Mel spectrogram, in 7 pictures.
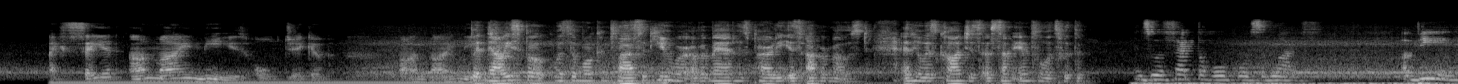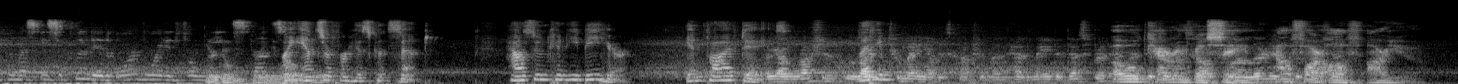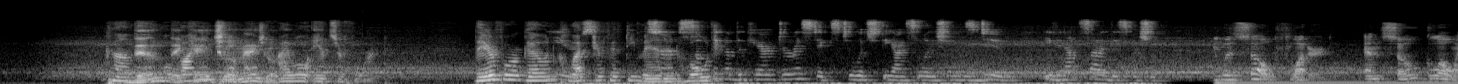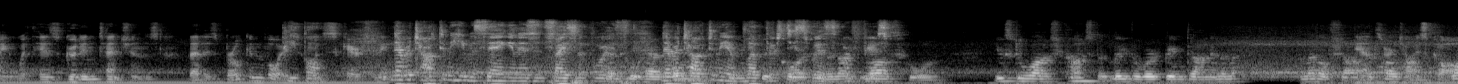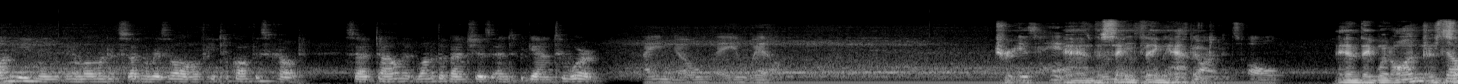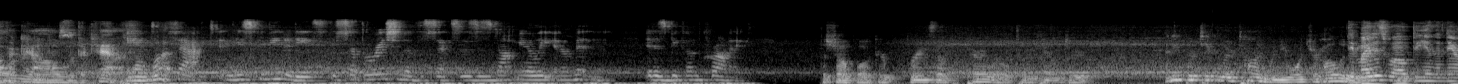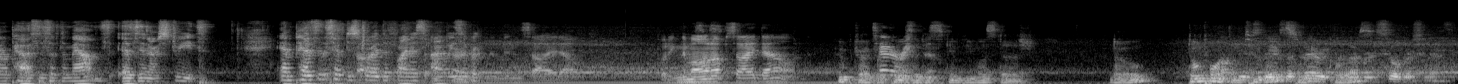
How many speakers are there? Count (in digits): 7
